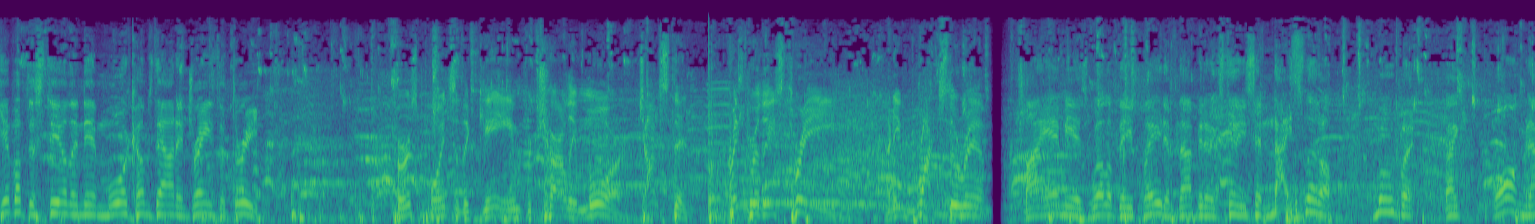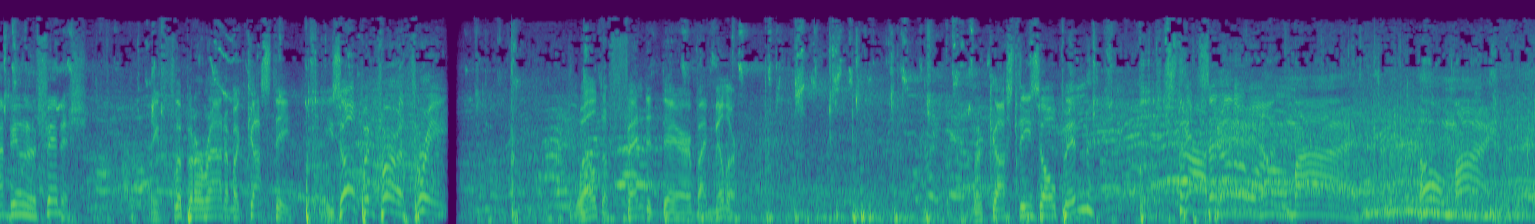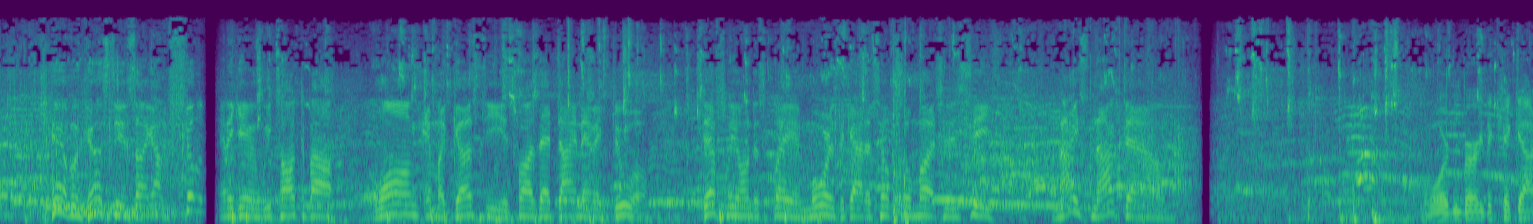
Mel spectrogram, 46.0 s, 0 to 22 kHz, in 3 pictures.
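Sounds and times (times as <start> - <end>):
arena crowd noise: 0.0 - 46.0.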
